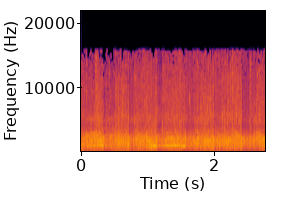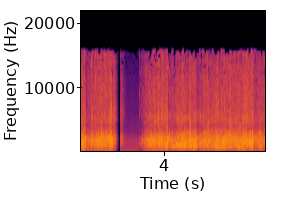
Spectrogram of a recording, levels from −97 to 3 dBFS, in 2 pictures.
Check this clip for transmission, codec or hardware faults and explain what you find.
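There is one fault, a long network dropout, from 3.25 to 3.65 s. The incoming stream likely stopped delivering audio for roughly 0.4 s, so the receiver had nothing real to play. For about 380 ms it extended the last sound it held as a synthetic buzz or hiss that fades away, followed by about 20 ms of silence. The audio then resumes at 3.65 s, with the original content from that gap simply gone.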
